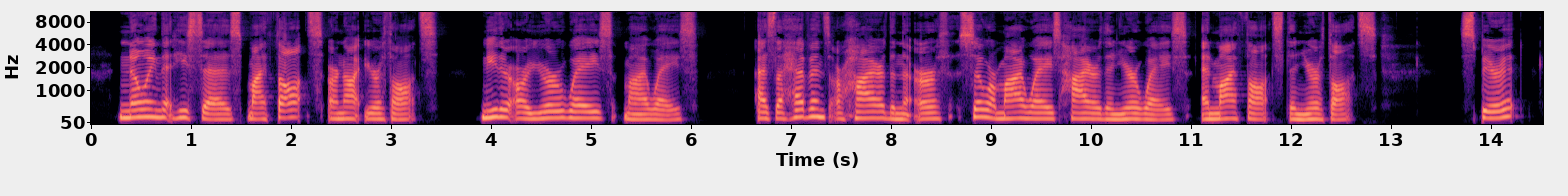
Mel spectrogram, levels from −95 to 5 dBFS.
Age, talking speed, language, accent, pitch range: 40-59, 160 wpm, English, American, 165-200 Hz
